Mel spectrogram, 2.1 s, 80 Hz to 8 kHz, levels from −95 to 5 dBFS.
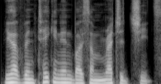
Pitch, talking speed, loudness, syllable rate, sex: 120 Hz, 250 wpm, -18 LUFS, 5.4 syllables/s, male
